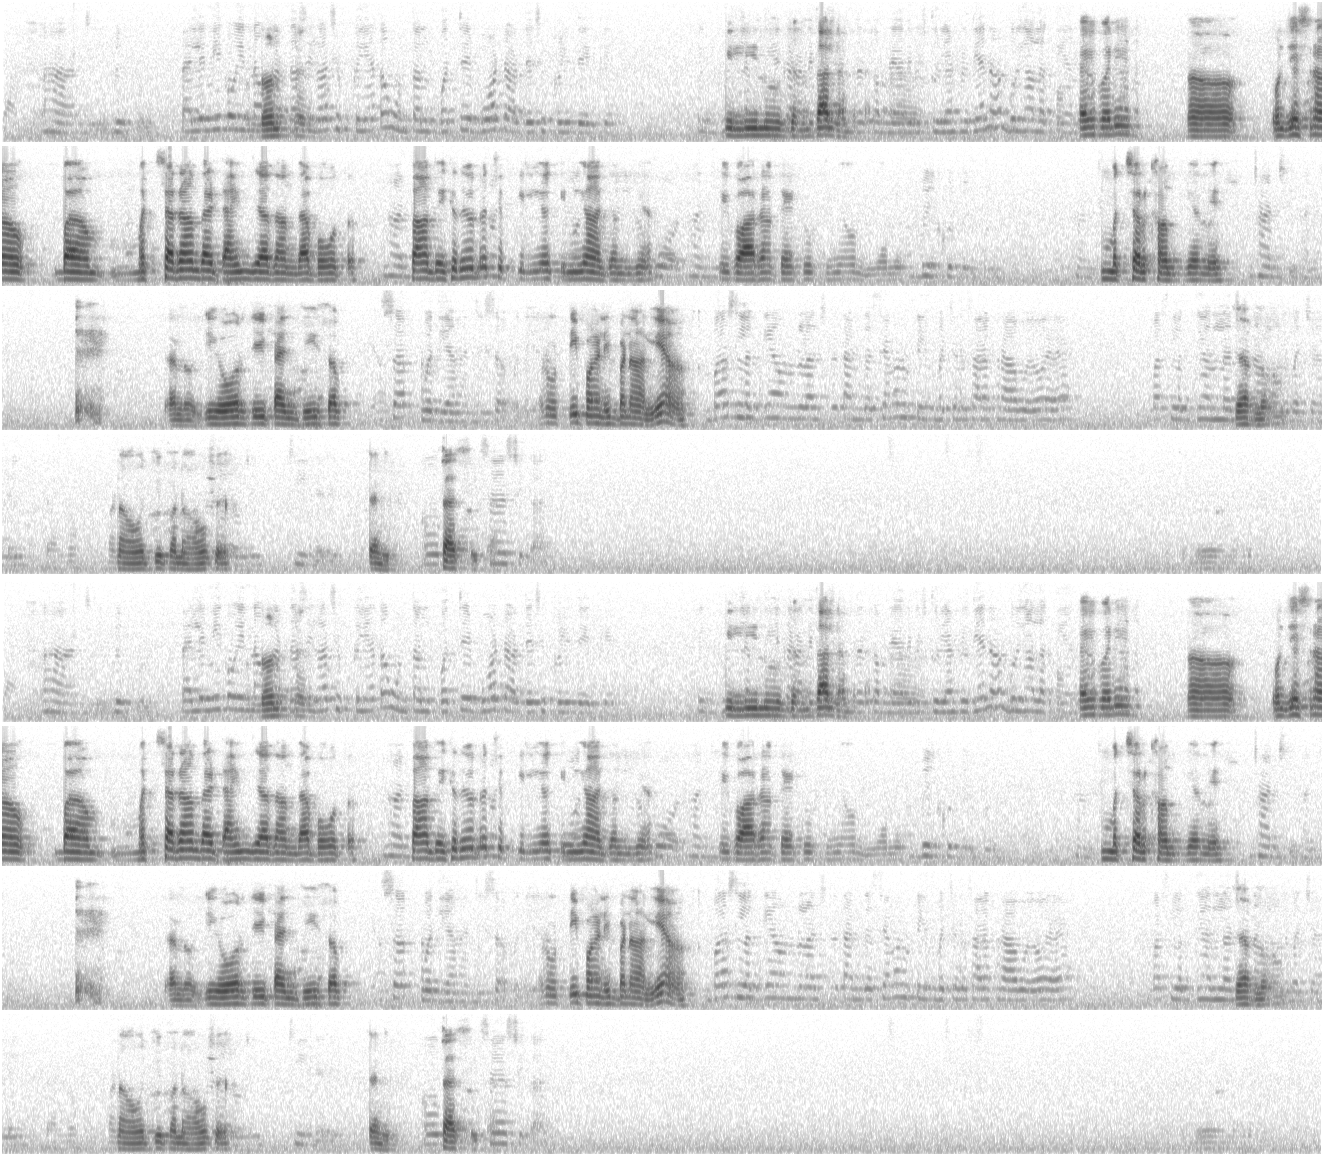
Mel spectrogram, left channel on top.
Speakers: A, on the left; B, on the left.
A: ਹਾਂਜੀ ਬਿਲਕੁਲ ਪਹਿਲੇ ਨਹੀਂ ਕੋਈ ਉਹ ਇੰਨਾ
B: ਉਹਨਾਂ
A: ਕਰਦਾ
B: ਨੂੰ ਫਿਰ
A: ਸੀਗਾ ਛਿਪ ਕਲੀਆਂ ਤਾਂ ਹੁਣ ਤਾਂ ਬੱਚੇ ਬਹੁਤ ਡਰਦੇ ਆ ਛਿਪਕਲੀ ਦੇਖ ਕੇ।
B: ਛਿਪਕਲੀ
A: ਬੁਰੀ ਲੱਗਦੀ
B: ਨੂੰ
A: ਐ। ਘਰਾਂ
B: ਗੰਦਾ
A: ਦੇ ਵਿੱਚ
B: ਲੱਗਦਾ
A: ਅੰਦਰ ਕਮਰਿਆਂ
B: ਹਾਂ
A: ਦੇ ਵਿੱਚ ਤੁਰੀਆਂ ਫਿਰਦੀਆਂ ਨਾ ਬੁਰੀਆਂ ਲੱਗਦੀਆਂ ਨੇ
B: ਕਈ ਵਾਰੀ ਅਹ ਹੁਣ ਜਿਸ ਤਰ੍ਹਾਂ ਬ ਮੱਛਰਾਂ ਦਾ ਟਾਈਮ ਯਾਦ ਆਉਂਦਾ ਬਹੁਤ।
A: ਹਾਂਜੀ,
B: ਤਾਂ ਦੇਖਦੇ
A: ਹਾਂਜੀ,
B: ਹੋ ਨਾ ਛਿਪਕਲੀਆਂ ਕਿੰਨੀਆਂ
A: ਬਹੁਤ ਛਿਪਕਲੀਆਂ
B: ਆ ਜਾਂਦੀਆਂ
A: ਬਹੁਤ ਹਾਂਜੀ, ਹਾਂਜੀ,
B: ਦੀਵਾਰਾਂ ਤੇ ਟੁੁਰਦੀਆਂ ਹੁੰਦੀਆਂ ਨੇ।
A: ਬਿਲਕੁਲ, ਬਿਲਕੁਲ, ਹਾਂਜੀ,
B: ਮੱਛਰ ਖਾਂਦੀਆਂ ਨੇ।
A: ਹਾਂਜੀ, ਹਾਂਜੀ।
B: ਚਲੋ ਜੀ ਹੋਰ ਜੀ ਭੈਣਜੀ?
A: ਸਭ ਵਧੀਆ ਹਾਂਜੀ ਸਭ ਵਧੀਆ
B: ਰੋਟੀ ਪਾਣੀ ਬਣਾ ਲਿਆ
A: ਬਸ ਲੱਗੇ ਆ। ਹੁਣ ਲੰਚ ਦੇ ਟਾਈਮ ਦੱਸਿਆ ਨਾ ਰੋਟੀ ਤਿੰਨ ਬੱਚਿਆਂ ਦਾ ਸਾਰਾ ਖਰਾਬ ਹੋਇਆ ਹੋਇਆ ਐ। ਬਸ ਲੱਗੀ ਲੰਚ
B: ਚਲੋ
A: ਬਣਾਵਾਂਗੇ ਬੱਚਿਆਂ ਲਈ।
B: ਚਲੋ ਬਣਾਓ ਜੀ ਬਣਾਓ
A: ਚਲੋ
B: ਫਿਰ
A: ਜੀ, ਠੀਕ ਐ ਜੀ
B: ਚੰਗਾ
A: ਓਕੇ ਜੀ,
B: ਸ਼੍ਰੀ
A: ਸਤਿ ਸ਼੍ਰੀ <inaudible> <inaudible>
B: <inaudible>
